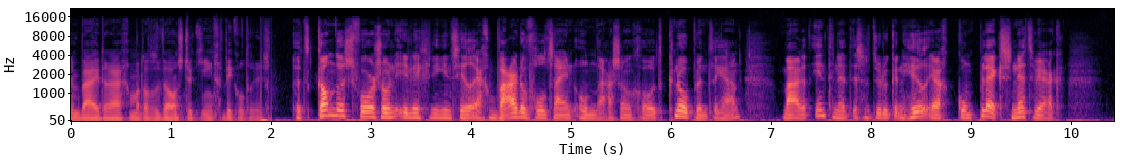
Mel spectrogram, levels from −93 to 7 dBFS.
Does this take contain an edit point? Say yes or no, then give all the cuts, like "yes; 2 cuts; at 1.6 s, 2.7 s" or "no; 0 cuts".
no; 0 cuts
